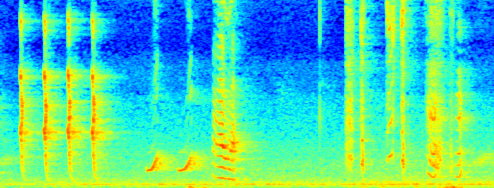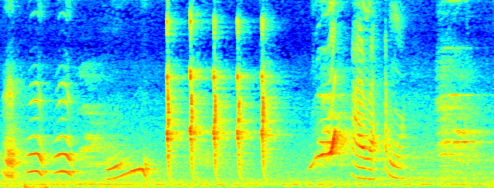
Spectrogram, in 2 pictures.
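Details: Talking pet Indian ringneck parrots mix crisp clicking taps with short falling and rising harmonic calls in uneven bursts throughout, against a steady low hum.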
